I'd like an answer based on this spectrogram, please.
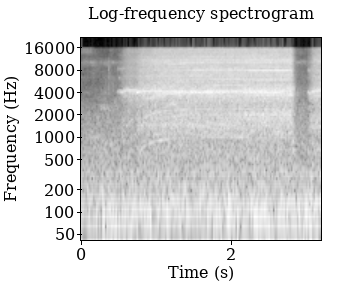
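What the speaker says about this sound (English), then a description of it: "let me go ahead and pre-drill these" A high-pitched drill whirs continuously for a few seconds at close range, pre-drilling holes in wood, then winds down abruptly.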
